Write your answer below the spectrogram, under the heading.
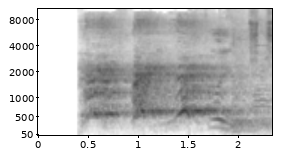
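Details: A Vizsla puppy on its first day at puppy school, very vocal, gives a sustained, high, wavering whine with slight rising and falling inflections.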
